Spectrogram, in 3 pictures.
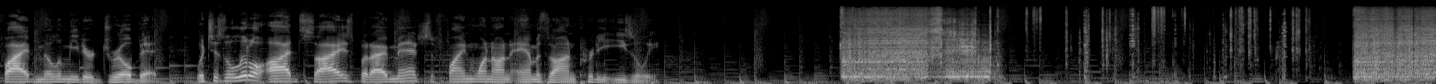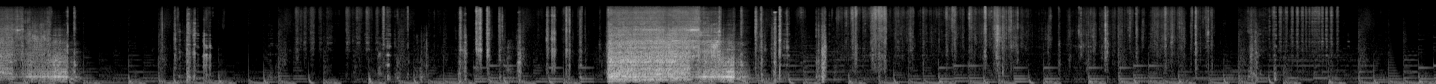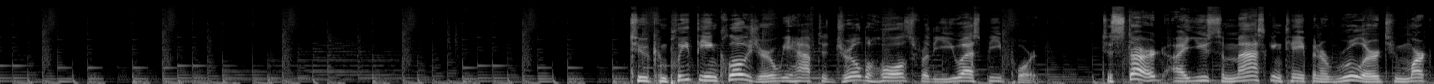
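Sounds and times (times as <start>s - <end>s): background music: 0.0s - 43.0s
drill press cutting metal: 8.4s - 10.0s, 13.5s - 15.2s, 20.4s - 22.3s.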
